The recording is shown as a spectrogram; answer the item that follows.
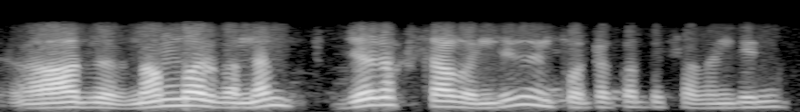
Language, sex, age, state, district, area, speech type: Nepali, male, 30-45, West Bengal, Darjeeling, rural, conversation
